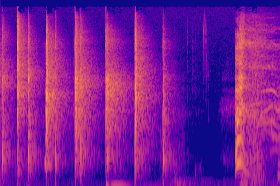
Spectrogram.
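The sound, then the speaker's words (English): Scattered claps from an audience, about nine sharp, crisp smacks at an uneven pace that fade out after a second and a half, followed by a short, bright burst of sound. “Yeah, clap if you love yourself and bone health, ladies!”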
